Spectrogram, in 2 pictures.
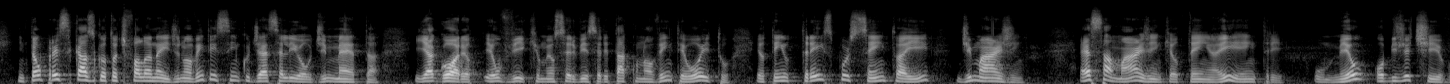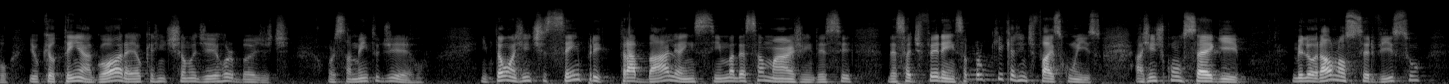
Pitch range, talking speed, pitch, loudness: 125-170 Hz, 185 wpm, 145 Hz, -24 LUFS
